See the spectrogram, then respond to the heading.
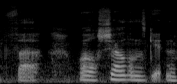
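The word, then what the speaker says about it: phở: I have a hard time with pronouncing that because it sounds like I want to say a dirty word. I always want to call it pho, it's more comfortable. But no, we're getting pho.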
